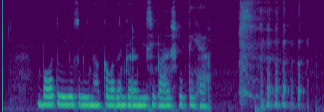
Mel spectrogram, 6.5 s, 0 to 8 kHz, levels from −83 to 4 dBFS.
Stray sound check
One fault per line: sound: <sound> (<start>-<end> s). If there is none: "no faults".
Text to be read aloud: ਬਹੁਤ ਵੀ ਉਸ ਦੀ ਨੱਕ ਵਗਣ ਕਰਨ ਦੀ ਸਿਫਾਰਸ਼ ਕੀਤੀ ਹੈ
sound: laugh (4.8-6.2 s)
